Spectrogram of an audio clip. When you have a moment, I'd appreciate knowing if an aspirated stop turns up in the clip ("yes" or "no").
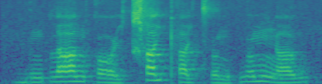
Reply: yes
